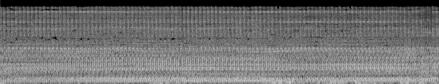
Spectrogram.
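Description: Electric motor and hydraulic pump of a hydraulic-cylinder brick press running with a steady hum and a fast mechanical rattle.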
